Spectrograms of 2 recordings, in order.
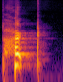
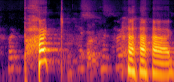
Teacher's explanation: it's a retroflexive ta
